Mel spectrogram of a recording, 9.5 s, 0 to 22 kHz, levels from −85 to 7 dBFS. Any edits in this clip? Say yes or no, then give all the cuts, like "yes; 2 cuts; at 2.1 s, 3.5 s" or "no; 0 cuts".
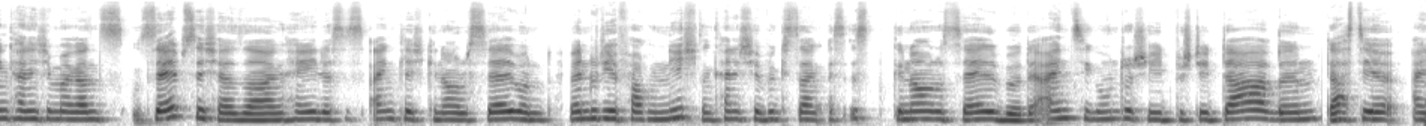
yes; 2 cuts; at 3.8 s, 4.7 s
